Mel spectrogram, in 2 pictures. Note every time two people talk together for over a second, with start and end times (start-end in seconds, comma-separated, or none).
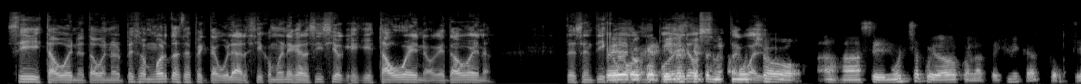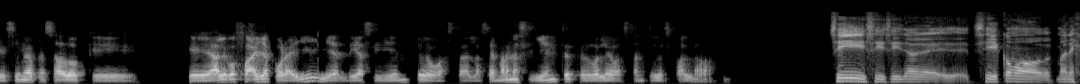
6.0-7.7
